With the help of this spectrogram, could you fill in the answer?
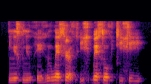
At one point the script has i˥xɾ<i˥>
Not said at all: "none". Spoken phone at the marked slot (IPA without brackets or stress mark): i˥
